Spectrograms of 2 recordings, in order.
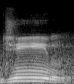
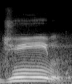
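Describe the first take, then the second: First: The letter is said with rounded, pursed lips. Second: The letter is said with rounded, pursed lips.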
